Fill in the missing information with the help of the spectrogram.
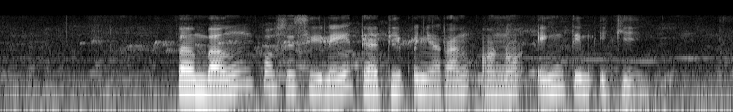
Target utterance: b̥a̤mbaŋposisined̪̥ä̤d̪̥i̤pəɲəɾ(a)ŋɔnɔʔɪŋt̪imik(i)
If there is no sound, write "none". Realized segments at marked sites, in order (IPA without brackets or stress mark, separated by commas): a, i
